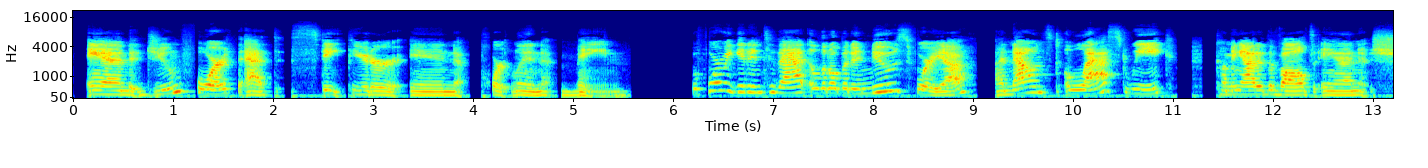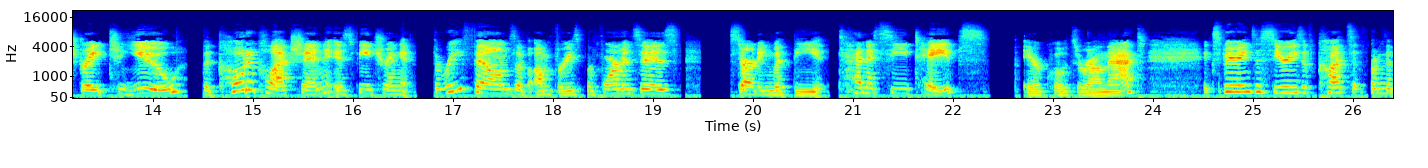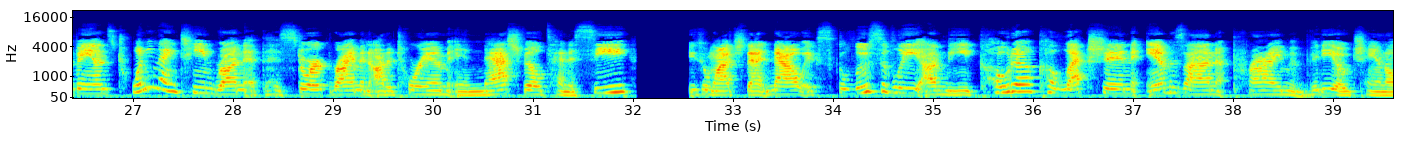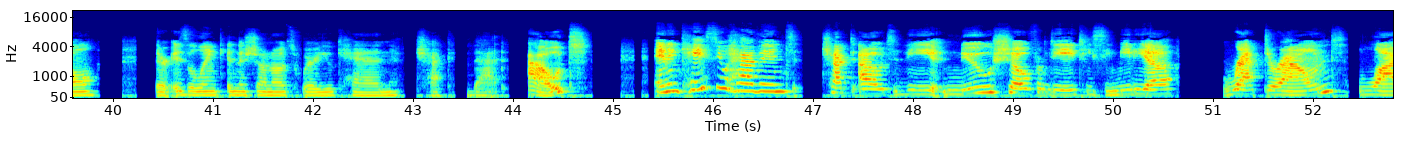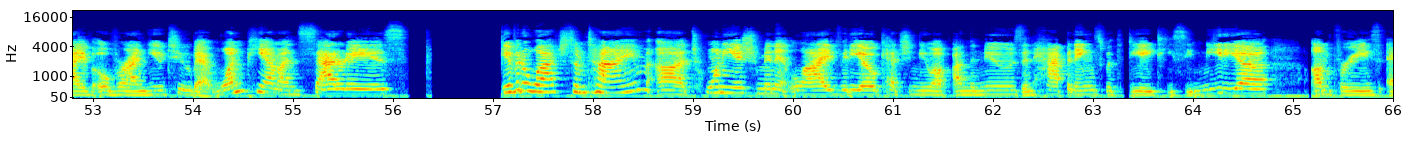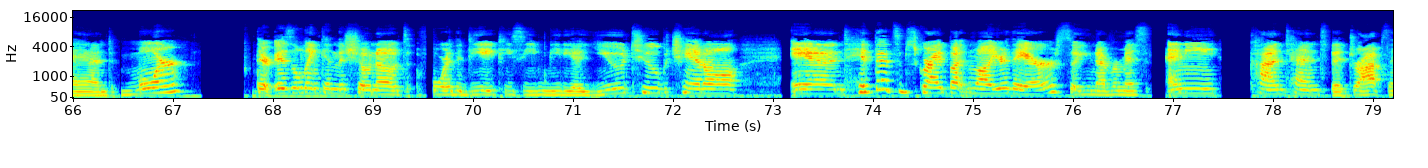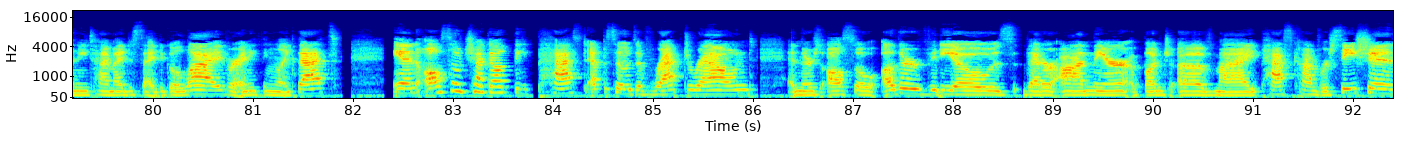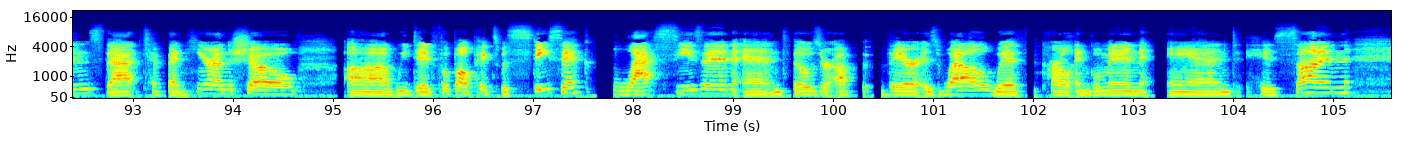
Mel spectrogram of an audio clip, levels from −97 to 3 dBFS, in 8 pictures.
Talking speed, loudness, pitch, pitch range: 135 wpm, -23 LUFS, 180 Hz, 155-220 Hz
